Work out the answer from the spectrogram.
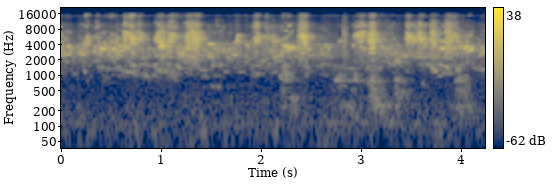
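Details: Budgie pairs kept for breeding give a lively warbling chatter, high squeaky chirps tumbling over one another in quick uneven bursts, with faint lower rustling underneath.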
